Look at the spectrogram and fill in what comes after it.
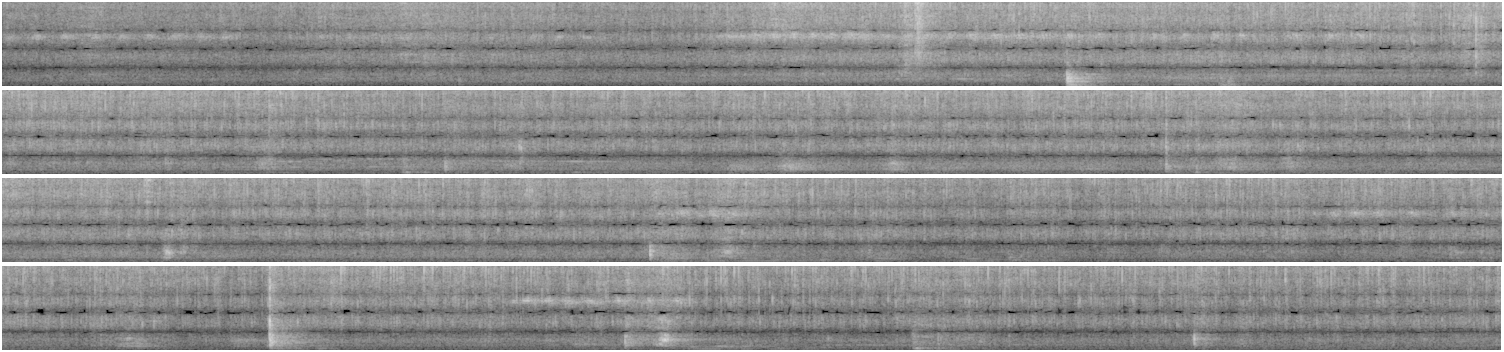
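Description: Peeled shrimp and vegetables frying in a hot metal pan with a steady sizzle, while a wooden spoon stirs them with scrapes and several sharp knocks against the pan. The loudest knock comes about five seconds in, and two more come near the end.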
